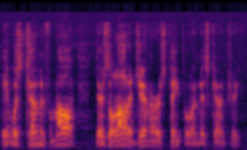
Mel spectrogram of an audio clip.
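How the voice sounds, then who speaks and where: A man's voice: mid-range voice, very animated, brisk, a bit bright. A plainspoken man with a folksy manner, telling stories casually in a livestream chat and repeating himself as he goes. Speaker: amateur radio operator, livestream guest.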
